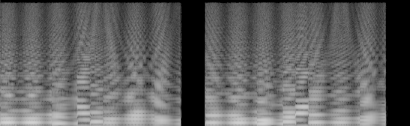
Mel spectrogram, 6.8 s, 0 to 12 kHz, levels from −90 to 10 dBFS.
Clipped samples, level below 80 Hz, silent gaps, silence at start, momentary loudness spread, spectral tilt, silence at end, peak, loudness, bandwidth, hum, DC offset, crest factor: under 0.1%; -32 dBFS; 3.03-3.41 s; 0 s; 8 LU; -6.5 dB/octave; 0.4 s; -2 dBFS; -16 LUFS; 11.5 kHz; none; 2%; 14 dB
